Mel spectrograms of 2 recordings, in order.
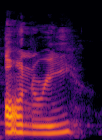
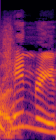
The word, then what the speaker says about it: Henri: I believe it's Henri. – Oh, what am I? – Really? – I say it how it's spelled. – Oh, yeah, same. I look at like, oh, Henry, and then I hear the news reporter's like, Henri.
